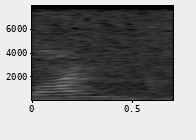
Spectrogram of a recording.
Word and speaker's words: Lyme: Some of the myths of Lyme disease is people say Lyme's disease, and that's just not saying it right. It's just Lyme. It's not, doesn't have an S.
